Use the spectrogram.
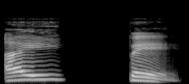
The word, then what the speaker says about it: Hebert: The a so the the so the the h is silent. It's a bear.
